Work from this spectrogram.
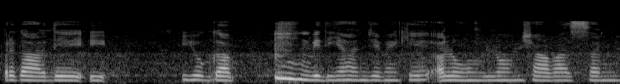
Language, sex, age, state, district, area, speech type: Punjabi, female, 30-45, Punjab, Tarn Taran, rural, spontaneous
